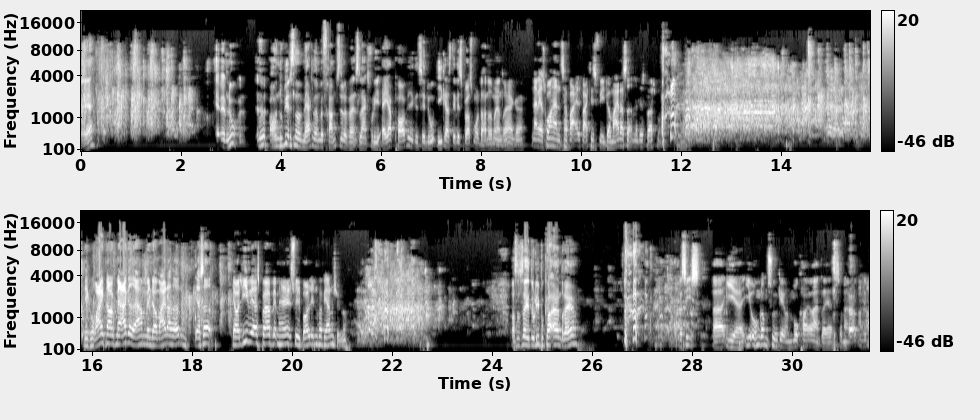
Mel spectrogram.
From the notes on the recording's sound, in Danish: LIVE fra Kolding. Optaget foran et levende publikum på Tobbers i Kolding. Optagelsen er et par år gammel men blev kasseret da vi mente at lyden ikke var i top.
